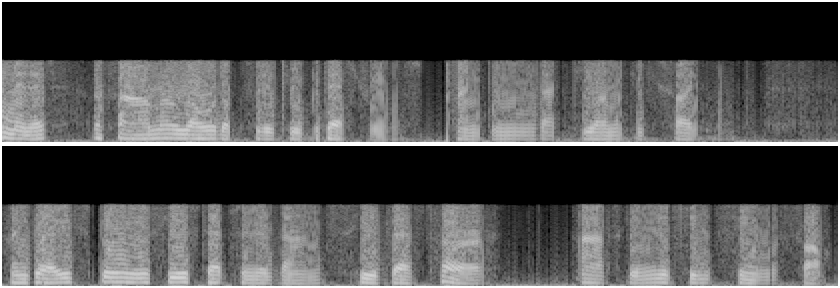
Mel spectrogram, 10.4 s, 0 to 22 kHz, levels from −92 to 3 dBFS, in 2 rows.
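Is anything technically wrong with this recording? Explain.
Yes, there's a mu-law and A-law mix-up running through the whole clip. The speech was coded as mu-law but decoded as A-law, so the two companding curves don't match. Levels get scrambled, with some too loud and some too quiet, and the quietest samples jump well above silence. The result is harsh, gritty, distorted speech, with noise filling the pauses. Under that, the band tops out around 4 kHz, which fits ordinary 8 kHz telephone coding.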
